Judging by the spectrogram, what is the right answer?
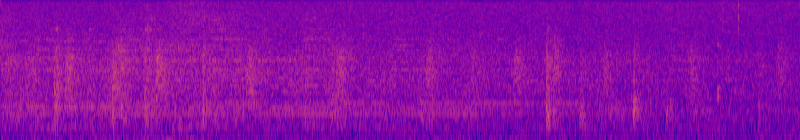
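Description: Train station ambience at a Paris depot in the First World War game Valiant Hearts: a steady low rumble of railway cars with scattered clanking and clicking, moderately loud and continuous, no talking.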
